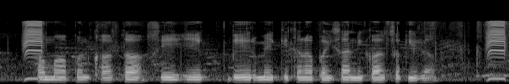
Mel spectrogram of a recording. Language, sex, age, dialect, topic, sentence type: Bhojpuri, male, 31-35, Northern, banking, question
